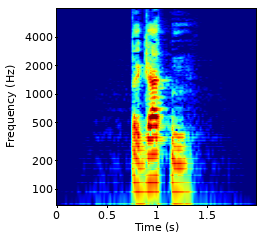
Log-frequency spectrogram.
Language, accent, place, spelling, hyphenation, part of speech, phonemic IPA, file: German, Germany, Berlin, begatten, be‧gat‧ten, verb, /bəˈɡatən/, De-begatten.ogg
- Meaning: 1. to mate 2. to copulate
